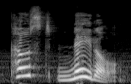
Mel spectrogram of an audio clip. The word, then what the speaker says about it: postnatal: the contrast or alternative post Nadal stress goes right there post as you see this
